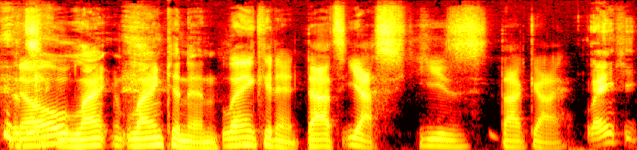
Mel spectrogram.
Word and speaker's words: Lankinen: Is it pronounced Delia? Goalie. Goalie. And who's they have a third guy. Is it Lettinen? Yeah. Kari Lettinen's back? No. It's No. Lankinen.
